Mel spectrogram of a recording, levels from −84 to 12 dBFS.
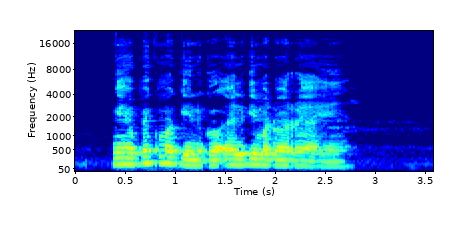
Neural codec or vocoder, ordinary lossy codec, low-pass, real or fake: vocoder, 44.1 kHz, 128 mel bands every 512 samples, BigVGAN v2; none; none; fake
